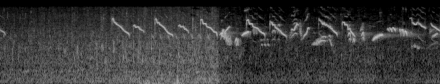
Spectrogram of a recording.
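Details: Oriental white-eyes in a group, females calling to stimulate males: faint hiss for a second, then a rapid run of high, thin, down-slurred chirps and short whistles, many overlapping toward the end.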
